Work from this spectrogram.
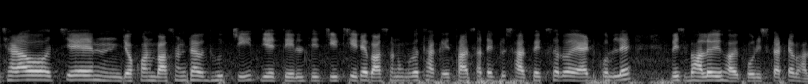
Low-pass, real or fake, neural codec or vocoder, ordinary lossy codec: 5.4 kHz; fake; codec, 24 kHz, 6 kbps, HILCodec; none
